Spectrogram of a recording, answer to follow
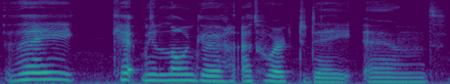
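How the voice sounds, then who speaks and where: A woman voicing a young space miner with a French accent in a sci-fi audio roleplay, talking with her best friend. She speaks slowly and hesitantly, often trailing off into pauses. Her pitch sits in an ordinary middle range, and a faint ambient hum runs underneath. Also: close to an everyday voice. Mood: apologetic.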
